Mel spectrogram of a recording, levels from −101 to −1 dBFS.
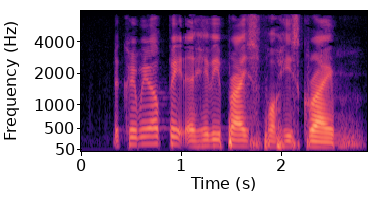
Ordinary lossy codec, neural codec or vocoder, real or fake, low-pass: MP3, 48 kbps; none; real; 7.2 kHz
